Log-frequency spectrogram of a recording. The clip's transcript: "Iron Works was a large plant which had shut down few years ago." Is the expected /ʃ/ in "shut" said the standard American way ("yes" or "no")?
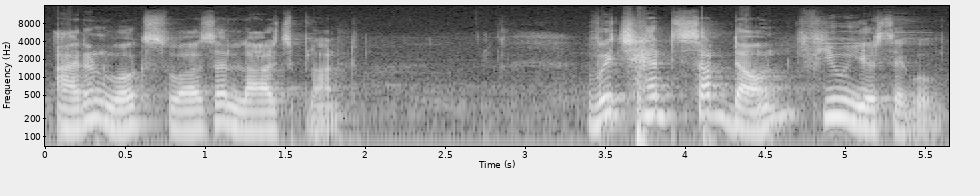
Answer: no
